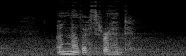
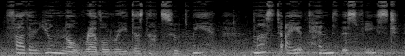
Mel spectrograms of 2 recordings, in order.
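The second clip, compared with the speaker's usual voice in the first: urgent whisper; 4 semitones higher than usual. Acted. Gunnlodr begging her father to skip the feast, whispered.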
